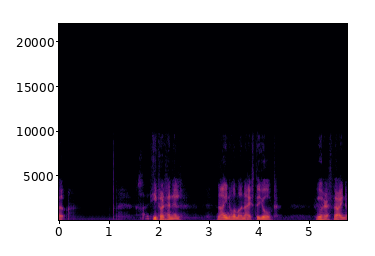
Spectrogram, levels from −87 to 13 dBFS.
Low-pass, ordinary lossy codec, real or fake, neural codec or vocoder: 9.9 kHz; none; fake; codec, 16 kHz in and 24 kHz out, 0.9 kbps, LongCat-Audio-Codec, four codebook decoder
